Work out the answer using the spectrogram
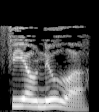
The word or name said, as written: Fionnula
